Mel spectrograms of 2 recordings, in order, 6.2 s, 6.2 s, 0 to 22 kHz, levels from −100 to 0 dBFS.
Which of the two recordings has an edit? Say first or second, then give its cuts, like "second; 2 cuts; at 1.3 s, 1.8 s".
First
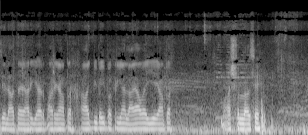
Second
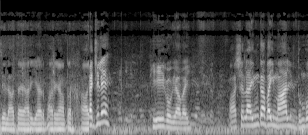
second; 1 cut; at 1.8 s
